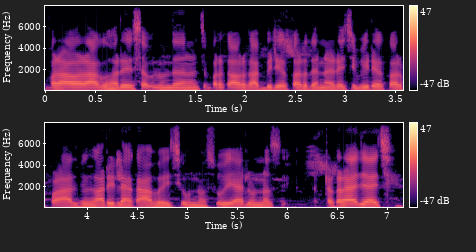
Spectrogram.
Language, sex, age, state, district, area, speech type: Maithili, female, 45-60, Bihar, Madhepura, rural, spontaneous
